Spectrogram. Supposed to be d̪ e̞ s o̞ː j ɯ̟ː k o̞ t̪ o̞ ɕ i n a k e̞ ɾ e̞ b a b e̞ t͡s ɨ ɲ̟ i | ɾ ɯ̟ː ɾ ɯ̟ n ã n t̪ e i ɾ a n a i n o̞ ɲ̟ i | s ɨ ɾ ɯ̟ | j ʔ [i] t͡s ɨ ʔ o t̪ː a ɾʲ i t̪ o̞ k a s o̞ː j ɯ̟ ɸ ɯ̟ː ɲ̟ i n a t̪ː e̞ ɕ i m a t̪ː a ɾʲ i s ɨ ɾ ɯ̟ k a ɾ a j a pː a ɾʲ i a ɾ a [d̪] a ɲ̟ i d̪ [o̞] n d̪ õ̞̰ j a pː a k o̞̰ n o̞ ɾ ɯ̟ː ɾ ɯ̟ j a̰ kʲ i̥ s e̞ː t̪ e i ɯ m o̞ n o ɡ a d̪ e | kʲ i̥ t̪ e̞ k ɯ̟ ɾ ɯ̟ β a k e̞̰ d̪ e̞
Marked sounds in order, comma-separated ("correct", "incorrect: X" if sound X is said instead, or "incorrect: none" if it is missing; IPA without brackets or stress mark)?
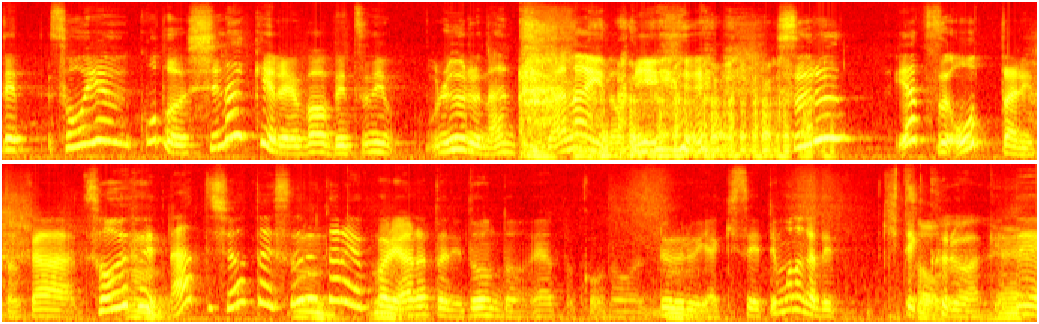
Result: incorrect: a, incorrect: t̪, incorrect: õ̞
